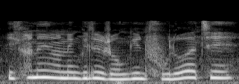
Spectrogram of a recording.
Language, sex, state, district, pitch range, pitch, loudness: Bengali, female, West Bengal, Alipurduar, 265-310 Hz, 285 Hz, -10 LUFS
